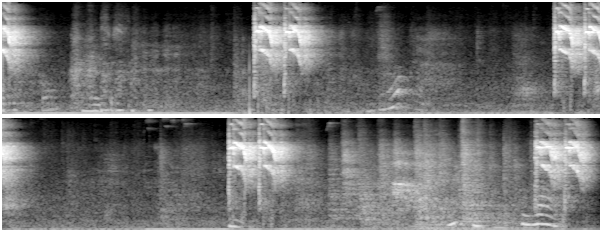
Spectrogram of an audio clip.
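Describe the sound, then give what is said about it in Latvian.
Larger birds kept in a separate quarantine room at a zoo squawk loudly and harshly, about five raucous calls spaced a few seconds apart, over a steady low hum with quieter rustling and murmuring between the calls. “Putni un citi dzīvnieki ir gādīgajās zoodārza darbinieku rokās”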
